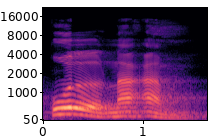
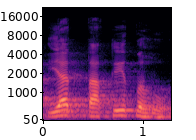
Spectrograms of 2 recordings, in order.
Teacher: Lam di sini lam sukunnya pada fi'il bertemu nun dan ta, maka bacanya jangan diidgamkan tapi baca jeel jelas.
